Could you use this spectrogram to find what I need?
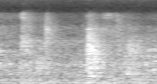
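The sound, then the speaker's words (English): A door is pushed closed, giving a few short, soft scraping bursts with a slightly louder one near the end, over a steady low background hum. No one speaks. “Or maybe close the other door so we don't make noise for whoever it is, but yeah.”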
